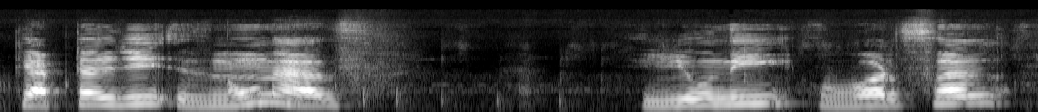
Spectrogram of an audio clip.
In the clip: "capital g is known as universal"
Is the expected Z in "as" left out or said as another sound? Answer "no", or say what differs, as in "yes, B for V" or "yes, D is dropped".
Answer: no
